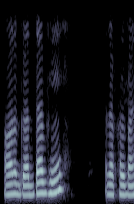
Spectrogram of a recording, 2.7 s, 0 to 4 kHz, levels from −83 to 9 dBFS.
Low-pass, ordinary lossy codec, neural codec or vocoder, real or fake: 3.6 kHz; none; none; real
